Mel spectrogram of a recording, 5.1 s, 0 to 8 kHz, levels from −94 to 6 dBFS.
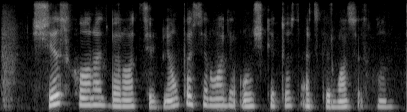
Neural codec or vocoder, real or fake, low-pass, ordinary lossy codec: codec, 44.1 kHz, 7.8 kbps, Pupu-Codec; fake; 7.2 kHz; Opus, 24 kbps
